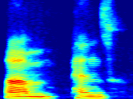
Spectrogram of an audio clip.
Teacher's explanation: It may sound somewhat devoiced. I start with the Z, pens, and then I end up kind of on an S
